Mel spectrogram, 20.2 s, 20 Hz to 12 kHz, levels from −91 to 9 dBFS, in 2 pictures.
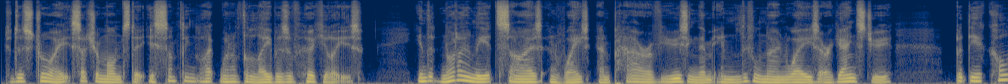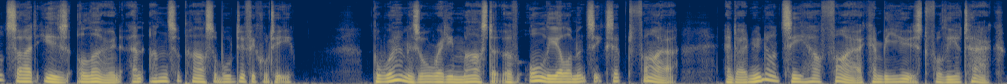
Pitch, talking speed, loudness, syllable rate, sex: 120 Hz, 195 wpm, -18 LUFS, 5.8 syllables/s, male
